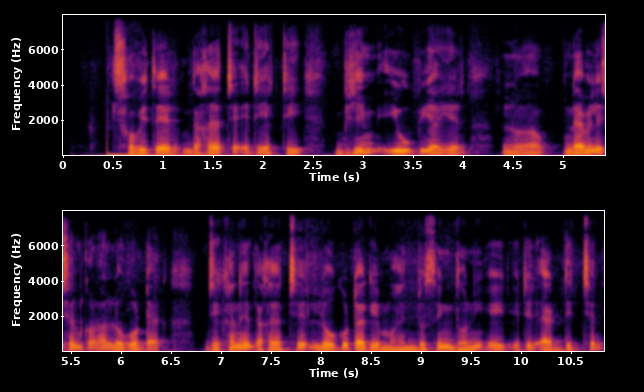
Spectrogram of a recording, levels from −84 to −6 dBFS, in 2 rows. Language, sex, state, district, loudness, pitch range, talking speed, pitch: Bengali, male, West Bengal, North 24 Parganas, -29 LUFS, 125-145 Hz, 135 wpm, 135 Hz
